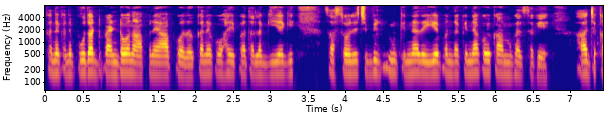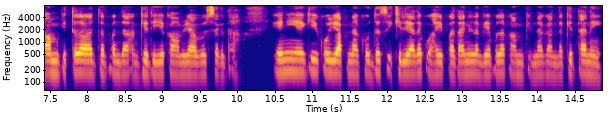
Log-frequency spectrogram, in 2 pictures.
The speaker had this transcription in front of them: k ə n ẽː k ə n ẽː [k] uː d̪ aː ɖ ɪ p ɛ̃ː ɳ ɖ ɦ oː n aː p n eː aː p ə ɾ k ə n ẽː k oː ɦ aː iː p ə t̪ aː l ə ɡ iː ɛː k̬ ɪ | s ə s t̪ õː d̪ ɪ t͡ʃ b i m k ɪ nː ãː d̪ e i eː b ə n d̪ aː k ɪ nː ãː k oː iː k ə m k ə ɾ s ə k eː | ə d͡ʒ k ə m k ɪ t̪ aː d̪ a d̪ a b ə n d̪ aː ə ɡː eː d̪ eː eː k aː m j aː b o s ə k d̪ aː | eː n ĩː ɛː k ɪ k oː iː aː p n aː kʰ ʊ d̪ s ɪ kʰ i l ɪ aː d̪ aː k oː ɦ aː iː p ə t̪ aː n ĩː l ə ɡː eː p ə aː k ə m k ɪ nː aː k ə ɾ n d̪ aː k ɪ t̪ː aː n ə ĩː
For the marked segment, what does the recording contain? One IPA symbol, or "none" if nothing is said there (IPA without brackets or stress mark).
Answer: p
